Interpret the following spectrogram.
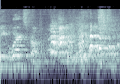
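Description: Voices speaking, with chuckling laughter.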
